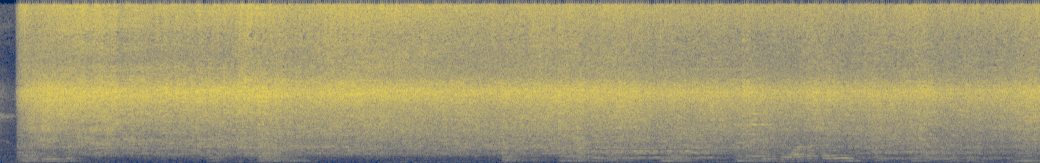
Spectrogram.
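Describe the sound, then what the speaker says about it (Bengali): Cooking in a small kadai gives a steady hissing, spattering sizzle up close, with faint household noises and brief voices in the background. "ছোটো কড়াটাতেই আমি রান্না করতে আরম্ভ করে দিলাম"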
